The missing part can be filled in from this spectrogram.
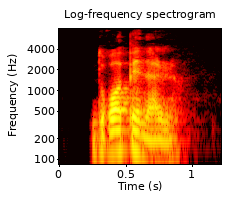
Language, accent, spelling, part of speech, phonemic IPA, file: French, France, droit pénal, noun, /dʁwa pe.nal/, LL-Q150 (fra)-droit pénal.wav
- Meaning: criminal law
